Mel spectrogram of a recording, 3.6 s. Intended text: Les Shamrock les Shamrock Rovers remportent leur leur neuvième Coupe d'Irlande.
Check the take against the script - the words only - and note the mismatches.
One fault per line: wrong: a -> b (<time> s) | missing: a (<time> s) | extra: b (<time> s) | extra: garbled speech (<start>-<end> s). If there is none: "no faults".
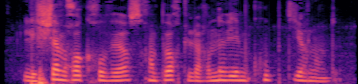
missing: les Shamrock (0.9 s)
missing: leur (2.1 s)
